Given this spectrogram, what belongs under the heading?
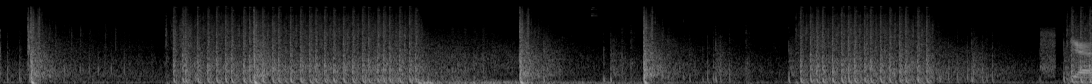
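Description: Bursts of automatic gunfire from a military video game, several sustained volleys separated by short pauses, loud and close, with occasional sharp single shots between them and no talking.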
